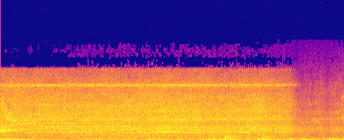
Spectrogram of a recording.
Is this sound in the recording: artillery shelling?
no

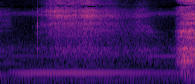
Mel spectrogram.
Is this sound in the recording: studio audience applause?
no

